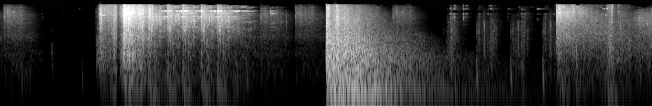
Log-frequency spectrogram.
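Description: Gunshots boom and echo.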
